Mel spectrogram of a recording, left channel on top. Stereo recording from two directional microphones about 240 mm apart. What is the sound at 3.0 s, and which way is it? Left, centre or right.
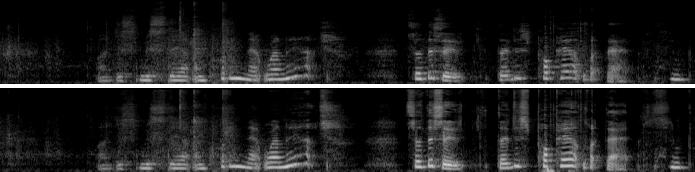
Speech, right.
